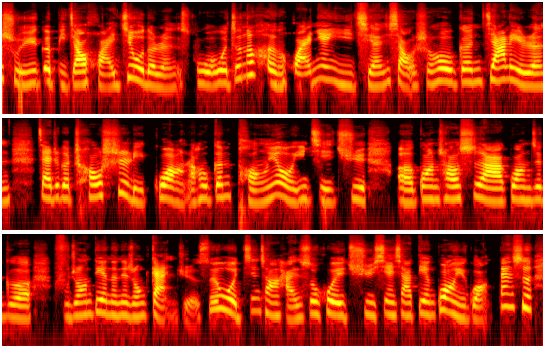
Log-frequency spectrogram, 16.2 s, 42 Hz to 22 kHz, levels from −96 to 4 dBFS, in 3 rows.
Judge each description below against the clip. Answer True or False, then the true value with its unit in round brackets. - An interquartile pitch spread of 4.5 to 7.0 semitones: False (3.6 semitones)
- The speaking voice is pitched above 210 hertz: True (240 Hz)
